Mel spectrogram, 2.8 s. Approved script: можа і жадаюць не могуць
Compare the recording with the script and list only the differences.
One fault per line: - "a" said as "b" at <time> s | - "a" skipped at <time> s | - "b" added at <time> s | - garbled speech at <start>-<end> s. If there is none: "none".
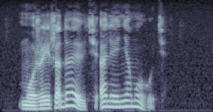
- "але" added at 1.4 s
